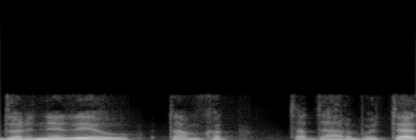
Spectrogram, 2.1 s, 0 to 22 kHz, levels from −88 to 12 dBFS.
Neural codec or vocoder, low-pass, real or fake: codec, 16 kHz, 0.5 kbps, X-Codec, WavLM features, trained on Multilingual LibriSpeech; 7.2 kHz; fake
